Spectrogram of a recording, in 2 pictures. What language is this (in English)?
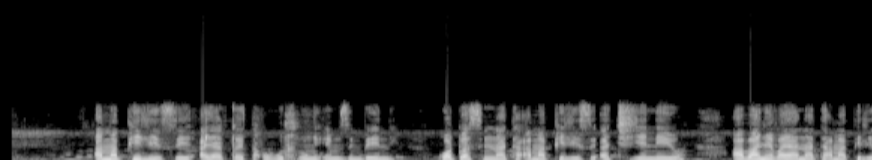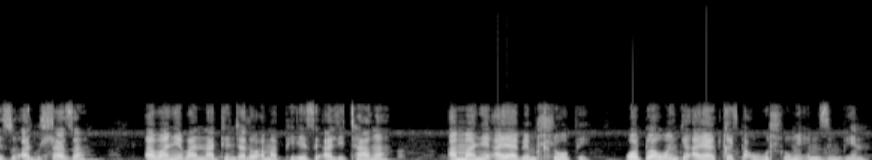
North Ndebele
